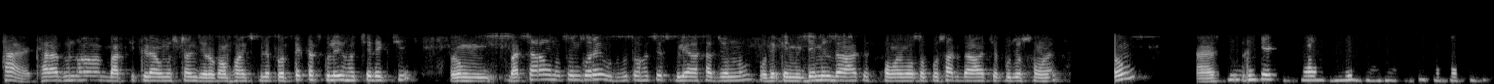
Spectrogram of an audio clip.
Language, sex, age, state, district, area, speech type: Bengali, male, 30-45, West Bengal, Purba Medinipur, rural, conversation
